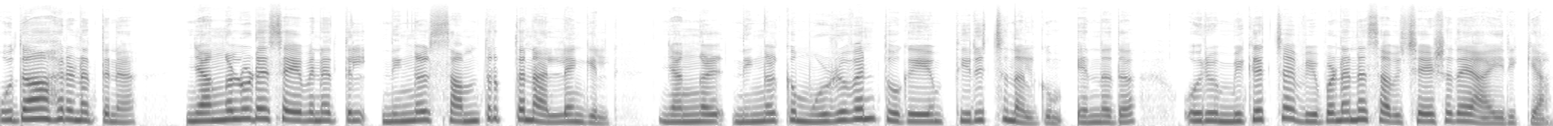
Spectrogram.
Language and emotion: Malayalam, neutral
